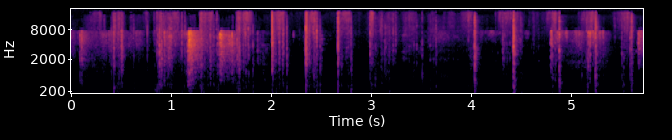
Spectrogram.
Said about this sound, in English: you've been pulling cards like this and shuffling forever, and it's so ASMR.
